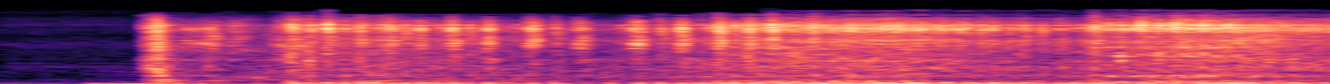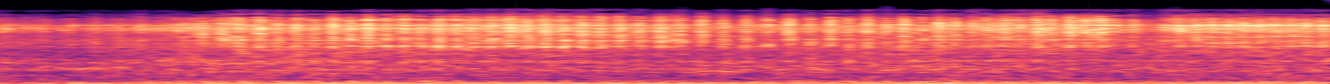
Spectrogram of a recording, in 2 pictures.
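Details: VW Beetle (Fusca) air-cooled engine cranks and starts, then idles with a harsh metallic scraping hiss; alternator bearings are badly worn and due for replacement.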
